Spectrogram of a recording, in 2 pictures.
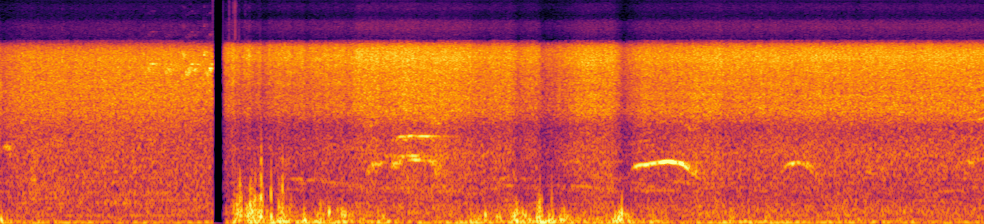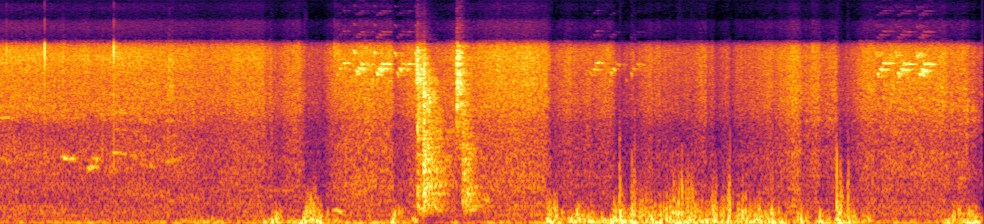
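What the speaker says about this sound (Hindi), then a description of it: "तो इतनी ज़ोरों से हवा आ रही है" Strong afternoon wind roars steadily, swaying trees, gusting and rising at times, with rustling leaves and a few faint bird calls in the background.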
